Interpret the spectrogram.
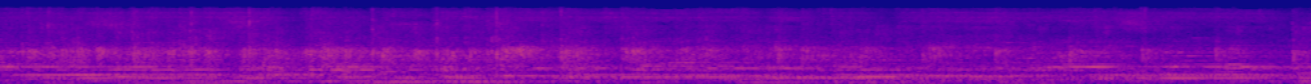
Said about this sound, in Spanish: Queremos dar un fuerte aplauso a nuestros kids que se van a ir a sus clases. Que tengan un buen tiempo, chicos. Un fuerte aplauso para ellos de nuevo. Ahí van.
